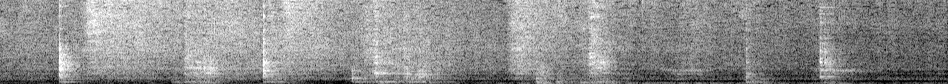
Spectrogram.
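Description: Chilli and turmeric powder sizzle in oil in a pan for brinjal gravy, stirred in a steady rhythm of scraping strokes, about one per second, soft and close.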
